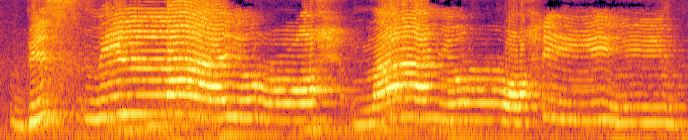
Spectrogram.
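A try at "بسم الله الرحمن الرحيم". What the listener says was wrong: এটাকে আরেকটু high scale বাড়াতে হবে। দেখেন, বিসমিল্লাহির রাহমানির রাহিম।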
